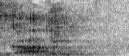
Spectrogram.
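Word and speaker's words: qadi: headed by them International the correct pronunciation is kadhi and uh wasn't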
